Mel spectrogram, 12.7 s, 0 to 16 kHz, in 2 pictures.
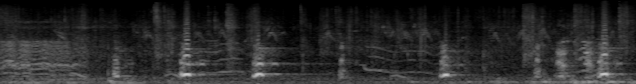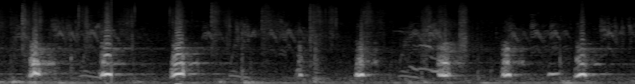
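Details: A dog at breakfast at a service dog project in Ipswich, Massachusetts, USA, recorded 30 November 2017, gives short, sharp, harmonic barks roughly every second, about a dozen in all, over a low indoor hum.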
